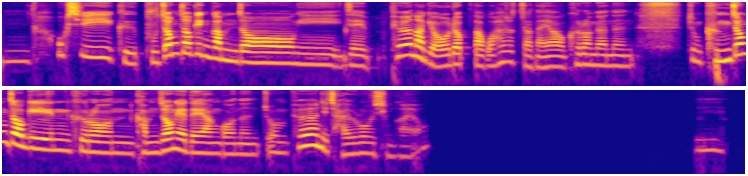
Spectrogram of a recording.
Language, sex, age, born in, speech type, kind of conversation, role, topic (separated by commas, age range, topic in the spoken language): Korean, female, 30-34, South Korea, conversation, advice, advisor, 솔직한 감정은 갈등 없이 어떻게 표현할 수 있나요?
